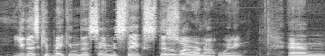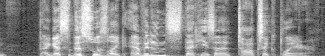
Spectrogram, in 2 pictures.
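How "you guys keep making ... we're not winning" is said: normal talking voice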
